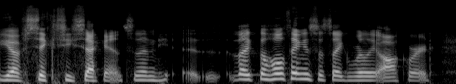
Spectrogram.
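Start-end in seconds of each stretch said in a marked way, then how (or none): none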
